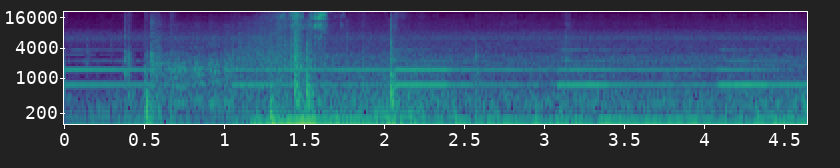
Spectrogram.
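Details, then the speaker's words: Truck at 226,000 miles after a post-flood oil change with 5W-30 (5 of 6 quarts) and a pre-filled filter: door chime, quick crank, then an even idle with no lifter clatter; normal cold start. "it started just fine, and because I added the oil into the oil filter, I primed it, you didn't hear that typical clitter clatter oil engine knocking sound that you would typically hear after you initially change the oil."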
